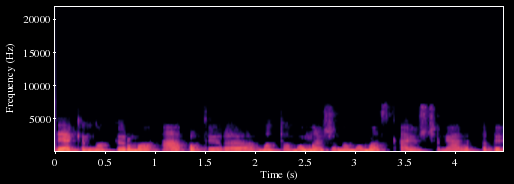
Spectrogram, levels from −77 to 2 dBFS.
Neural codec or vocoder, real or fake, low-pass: none; real; 7.2 kHz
